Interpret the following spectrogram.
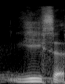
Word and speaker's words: Jesus: will name him Jesus, it would be actually pronounced with an I first, right? You, like Yeesus, something like that. And when the name gets translated into English, we transliterate it, we pronounce it Jesus.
